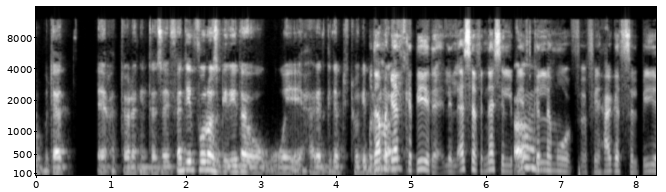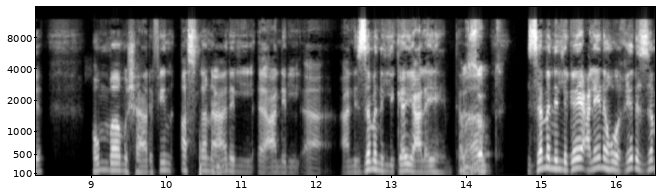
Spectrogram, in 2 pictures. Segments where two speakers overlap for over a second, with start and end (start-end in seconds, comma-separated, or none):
none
